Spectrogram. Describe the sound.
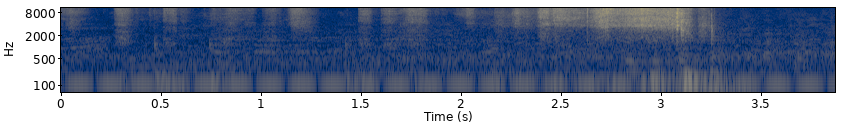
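Faint scratchy strokes of writing on paper as a name is spelled out. The soft rasps come in short bursts, growing brief and louder near the end, over a low steady hum.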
